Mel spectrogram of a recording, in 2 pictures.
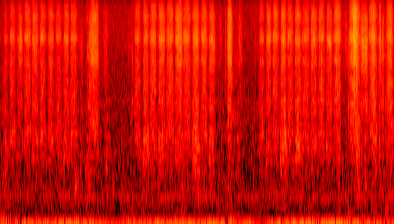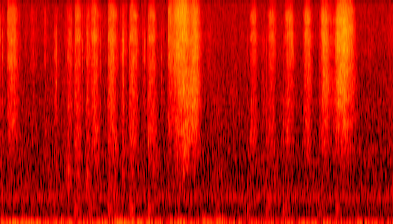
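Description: A graphite or charcoal pencil held in the hand scribbles and scratches across a large white paper sheet taped flat to a dark surface, shading in quick strokes. The steady dry rasp comes in bright, broadband bursts over a constant low rumble, with no pauses throughout.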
